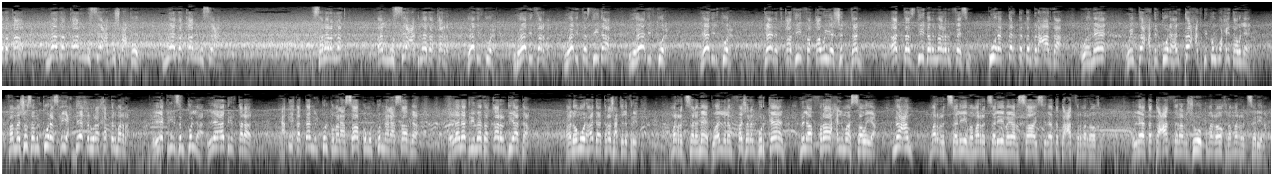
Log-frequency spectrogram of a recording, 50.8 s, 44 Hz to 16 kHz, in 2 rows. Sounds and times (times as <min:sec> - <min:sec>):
Speech: 0:00.0 - 0:04.4, 0:06.2 - 0:06.9, 0:07.5 - 0:13.4, 0:14.0 - 0:14.6, 0:15.3 - 0:17.2, 0:17.8 - 0:30.4, 0:31.0 - 0:36.0, 0:36.7 - 0:47.4, 0:48.0 - 0:50.7.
